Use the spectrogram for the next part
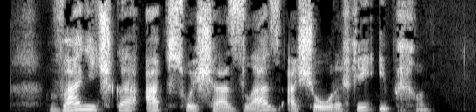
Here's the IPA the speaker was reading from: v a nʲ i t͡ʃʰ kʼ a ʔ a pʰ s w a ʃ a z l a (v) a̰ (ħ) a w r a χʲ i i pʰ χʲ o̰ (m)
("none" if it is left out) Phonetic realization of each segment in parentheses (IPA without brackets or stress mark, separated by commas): z, ʃ, n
